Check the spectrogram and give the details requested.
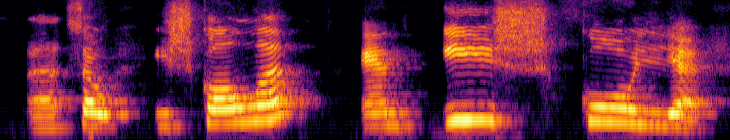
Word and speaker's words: escola: There is also a slight difference in the O. Do you notice the slight difference on the pronunciation of the O? Escola. Yep. Remember the O. We did with the O and the O. Open your vowels. Escola with O. And then esco, like a vo.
